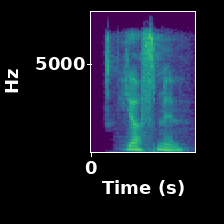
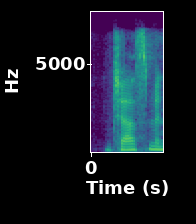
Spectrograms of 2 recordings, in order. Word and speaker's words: Jasmine: for me you know my name isn't actually technically jasmine it is well it is but stop pronounce that way Oh how are you supposed to say it yes men yeah yes yes man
